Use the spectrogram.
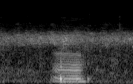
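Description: A single short cluck from a layer hen in a poultry room, close and fairly soft over a steady hiss of background noise.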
